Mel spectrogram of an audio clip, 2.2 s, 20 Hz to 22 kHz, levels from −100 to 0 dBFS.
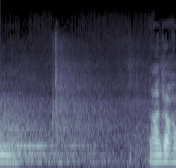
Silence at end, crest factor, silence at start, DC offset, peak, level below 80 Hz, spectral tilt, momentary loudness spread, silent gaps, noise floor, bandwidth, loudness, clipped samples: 0 s; 24 dB; 0 s; under 0.1%; -8 dBFS; -66 dBFS; -7 dB/octave; 23 LU; none; -49 dBFS; 14 kHz; -32 LUFS; under 0.1%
